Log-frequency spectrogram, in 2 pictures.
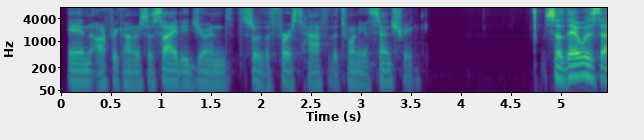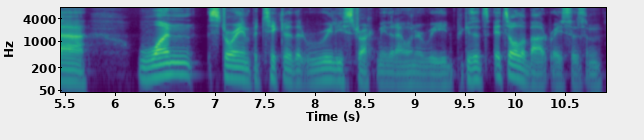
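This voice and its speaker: A man from South Africa with a light South African accent, hosting a podcast and musing aloud in a meandering way with frequent restarts. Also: low-pitched. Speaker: podcast host and filmmaker. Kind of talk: casual reflective monologue.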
